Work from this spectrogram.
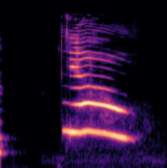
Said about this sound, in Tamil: பூனை கத்துற மாதிரி சத்தம் கேக்குதே.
